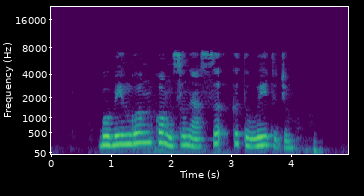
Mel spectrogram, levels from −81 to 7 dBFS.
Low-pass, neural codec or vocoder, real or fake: 7.2 kHz; none; real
